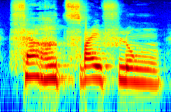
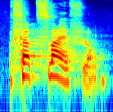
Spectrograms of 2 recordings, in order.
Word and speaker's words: Verzweiflung: I just want to point out that the rules about the R's at the end of words and at the end of syllables, like ver is a syllable that happens a lot in German, ver. When we speak, we never roll it, okay?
